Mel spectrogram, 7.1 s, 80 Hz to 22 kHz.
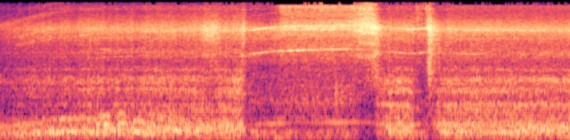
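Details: Restored Miele Blizzard CX1 vacuum, freshly rebuilt after washing: steady high motor whine with airflow hiss, no rattles or grinding, only brief handling bumps; running normally.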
